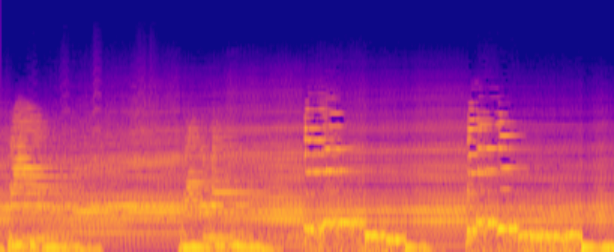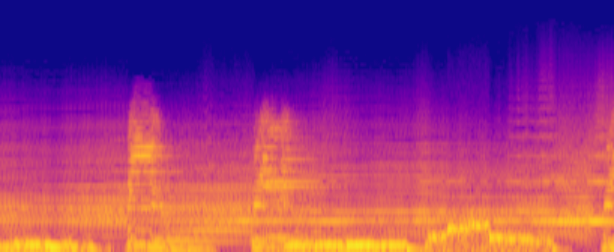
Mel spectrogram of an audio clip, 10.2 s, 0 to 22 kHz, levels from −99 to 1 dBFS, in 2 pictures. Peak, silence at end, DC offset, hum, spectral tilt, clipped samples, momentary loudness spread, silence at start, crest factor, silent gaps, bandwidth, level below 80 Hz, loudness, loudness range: -2 dBFS; 0 s; under 0.1%; none; -9 dB/octave; under 0.1%; 6 LU; 0 s; 12 dB; none; 5.6 kHz; -20 dBFS; -17 LUFS; 1 LU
